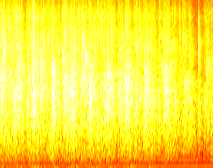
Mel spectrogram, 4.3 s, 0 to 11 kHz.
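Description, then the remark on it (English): Sustained applause from a church audience celebrating 57 people saved in a service, a dense wash of many hands clapping at once, steady and fairly loud throughout before easing slightly at the end. “Give a big hand clap to that.”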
